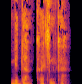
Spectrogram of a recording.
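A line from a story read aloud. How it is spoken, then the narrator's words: Muffled trembling voice. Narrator (Russian): глухим, дрожащим голосом сказала она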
